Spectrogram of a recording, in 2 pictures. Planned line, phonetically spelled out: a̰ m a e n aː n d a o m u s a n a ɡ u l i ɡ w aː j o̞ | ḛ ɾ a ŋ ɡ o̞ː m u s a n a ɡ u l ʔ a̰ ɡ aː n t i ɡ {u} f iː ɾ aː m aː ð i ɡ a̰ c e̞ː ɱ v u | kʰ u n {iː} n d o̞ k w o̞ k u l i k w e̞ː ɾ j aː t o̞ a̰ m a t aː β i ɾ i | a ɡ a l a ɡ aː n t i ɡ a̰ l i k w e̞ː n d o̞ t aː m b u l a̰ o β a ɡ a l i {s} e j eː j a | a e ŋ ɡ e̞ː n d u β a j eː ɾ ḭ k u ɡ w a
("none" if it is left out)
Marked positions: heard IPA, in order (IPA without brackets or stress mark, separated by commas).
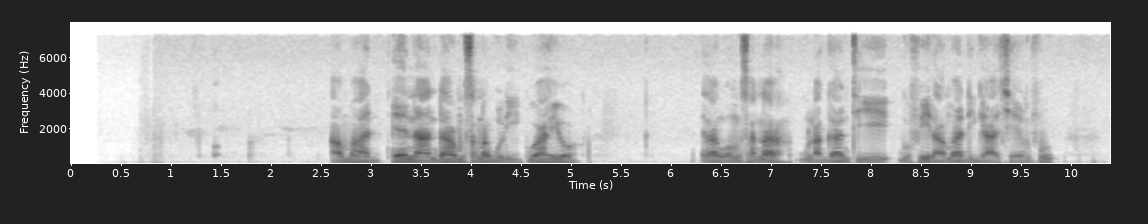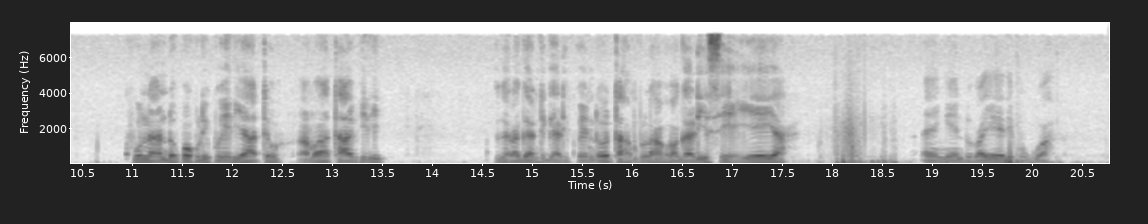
u, aː, s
